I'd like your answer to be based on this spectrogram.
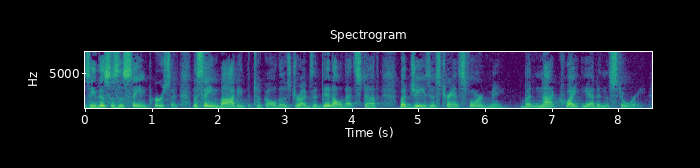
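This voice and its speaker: Against a quiet background, a man talks in a normal speaking voice at a moderate pace with ordinary pitch variation. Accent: American. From West Virginia. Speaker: evangelist, former rock musician. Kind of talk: testimony.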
